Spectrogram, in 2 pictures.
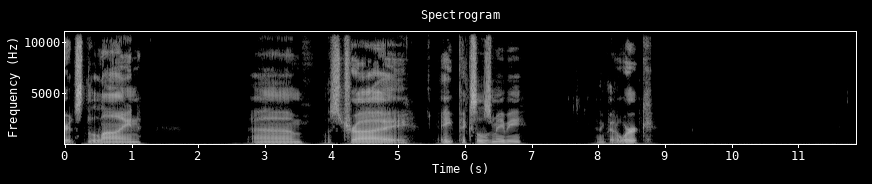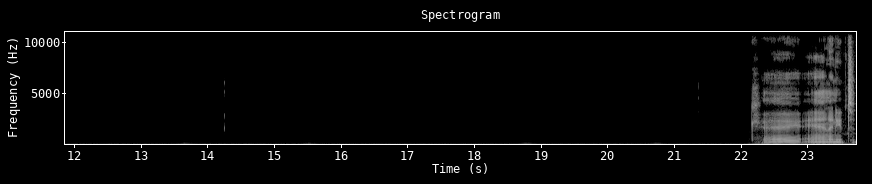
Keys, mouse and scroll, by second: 1.5-3.5 drag, 4.0-5.3 shift+drag, 6.4 shift+click, 7.6 ctrl+z, 7.9 middle click, 8.7 ctrl+middle click, 10.8-13.8 drag, 16.1-19.3 drag, 20.2-21.5 middle drag, 21.6 ctrl+middle click, 22.4 ctrl+middle click.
